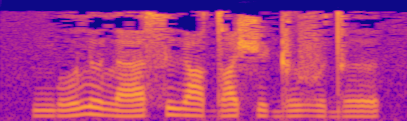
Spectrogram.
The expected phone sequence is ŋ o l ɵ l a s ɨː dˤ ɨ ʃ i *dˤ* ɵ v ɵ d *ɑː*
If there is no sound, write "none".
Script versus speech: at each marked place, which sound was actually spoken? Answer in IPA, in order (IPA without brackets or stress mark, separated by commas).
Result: ɖ, əː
